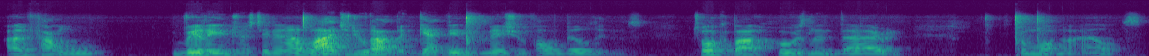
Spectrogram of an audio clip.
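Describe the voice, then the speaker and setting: A man hosts his own channel and gives his viewers a loose, hesitant update, often pausing on ums. He is recorded on a low-quality phone. The sound is dull and muffled, and the room echoes around his mid-pitched voice. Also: slight background noise. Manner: hesitant, rambling, many ums. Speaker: channel host.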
